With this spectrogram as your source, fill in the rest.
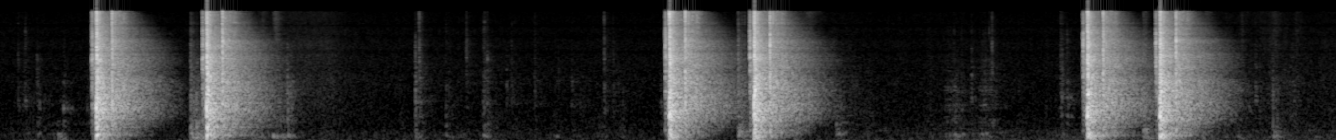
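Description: A nail gun fires sharply in short pops with a brief ringing tail.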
